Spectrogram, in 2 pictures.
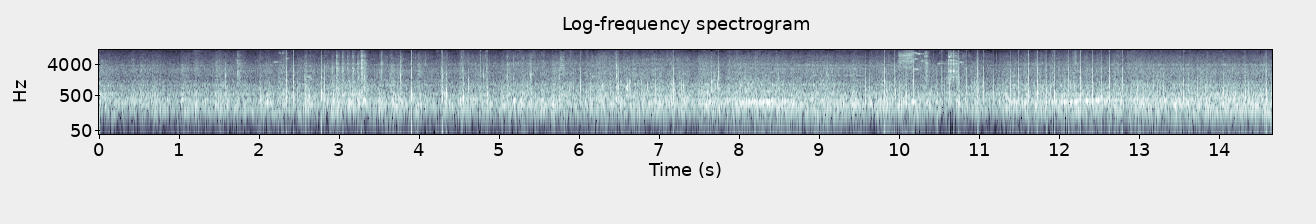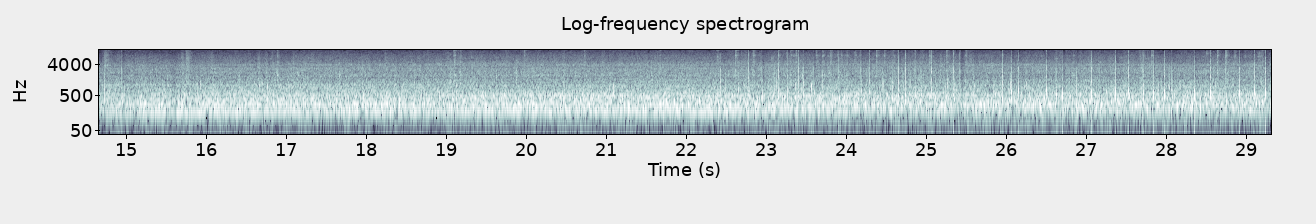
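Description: A small motor vehicle travelling along a gravel road: tyres crackling over loose gravel under a continuous rushing noise, with a motor drone that rises in pitch a couple of times and then holds steady for the second half.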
